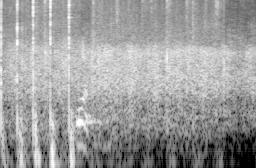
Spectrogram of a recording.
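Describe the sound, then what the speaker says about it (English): Applause at a GEO Global Forum plenary session: a few sharp, separate claps quickly swell into steady, dense clapping from the audience at moderate volume. "The applause come a little bit late, but big enough"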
